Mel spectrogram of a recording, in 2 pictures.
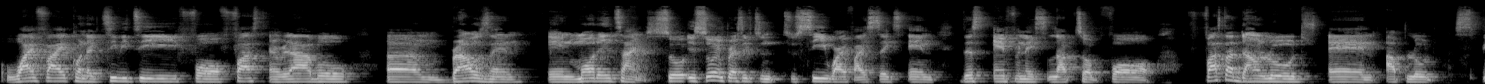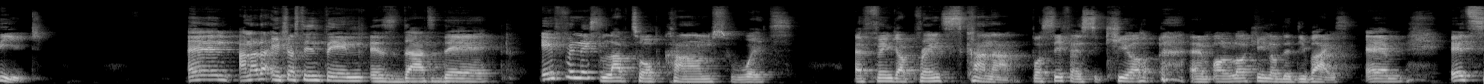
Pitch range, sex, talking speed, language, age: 120-160 Hz, male, 110 wpm, English, 10-29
